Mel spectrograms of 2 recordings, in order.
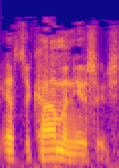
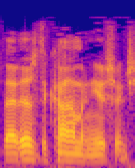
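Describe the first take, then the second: First: Said in the usual way. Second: "is" leaned on as the main word; stress on IS. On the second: Real, not acted. Host conceding the caller's point, stress on "is". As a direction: put the weight on "is" to concede the point.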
